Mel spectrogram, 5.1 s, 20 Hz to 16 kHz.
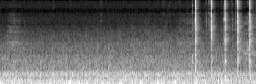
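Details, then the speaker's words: Ritz Petite ceiling fan in antique brass, later 3-speed version, started from a stop: low steady motor hum builds as it comes up to speed, with a few sharp ticks near the end. Healthy, normal startup. "And I'm now going to go ahead and do some startup noise, because I'm pretty sure this fan has some really nice startup noise."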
